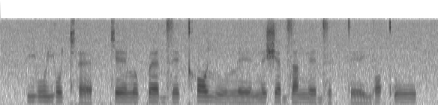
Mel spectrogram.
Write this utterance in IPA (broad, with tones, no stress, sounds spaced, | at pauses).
j uː˦ j o˦ cʰ ɛ˨ | c e˦ l ʊ˦ p ɛ˦ d͡z e˦ kʰ ɔ˦ ʎ uː˨ lː eː˨ n ɪ˦ ʃ ɛ˦ d͡z a˦ n e˦ d͡z ɪ˨ tː eː˨ j ɔ˦ kʼ uː˦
